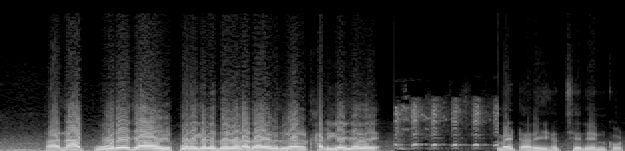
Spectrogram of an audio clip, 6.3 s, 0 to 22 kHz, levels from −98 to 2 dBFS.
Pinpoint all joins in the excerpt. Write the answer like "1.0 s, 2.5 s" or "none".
5.0 s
